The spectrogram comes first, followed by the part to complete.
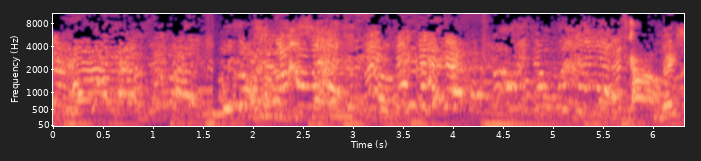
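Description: Many children's voices chattering and calling out over party music with a steady bass line.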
